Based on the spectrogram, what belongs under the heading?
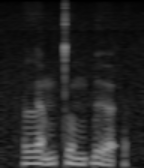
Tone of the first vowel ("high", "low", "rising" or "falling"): rising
